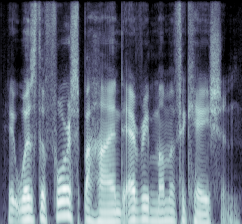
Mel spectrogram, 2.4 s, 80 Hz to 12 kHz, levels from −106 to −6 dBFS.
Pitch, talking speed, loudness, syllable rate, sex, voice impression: 110 Hz, 175 wpm, -17 LUFS, 6.6 syllables/s, male, masculine, adult-like, thick, tensed, bright, soft, clear, cool, intellectual, calm, friendly, reassuring, wild, slightly lively, kind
